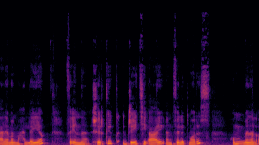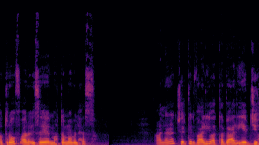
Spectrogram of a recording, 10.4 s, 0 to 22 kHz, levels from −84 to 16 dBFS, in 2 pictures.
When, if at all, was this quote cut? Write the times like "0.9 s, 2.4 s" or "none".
none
